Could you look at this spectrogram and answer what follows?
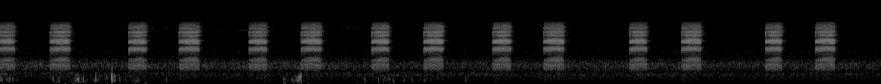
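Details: A corn crake (Crex crex) repeats its dry, rasping double note, crex-crex, seven times, about one pair every 1.2 seconds, over a faint low background hum.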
